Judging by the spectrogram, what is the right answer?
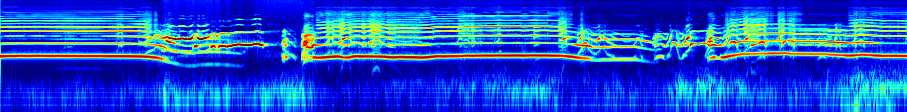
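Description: Coyote group yip howl played through a FoxPro Fusion electronic game caller as a locator call: three long, steady howls, with short yips and warbling calls between them.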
